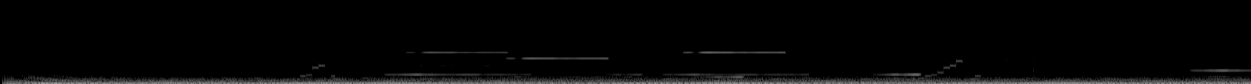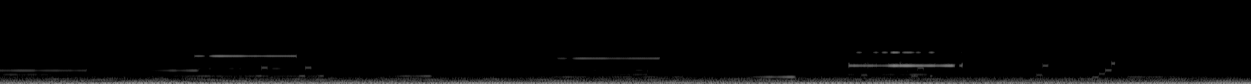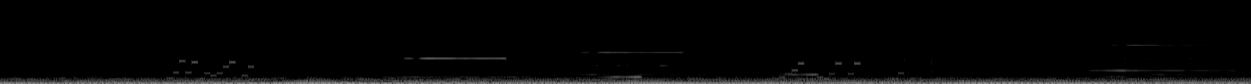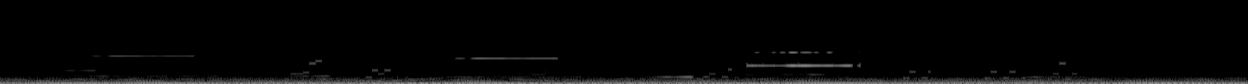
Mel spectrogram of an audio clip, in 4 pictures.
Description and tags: Spaceship Engine - noise + heavy beep
Deep Spaceship Engine Background Noise + heavy Beeps and Blips of the Ship Computer.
